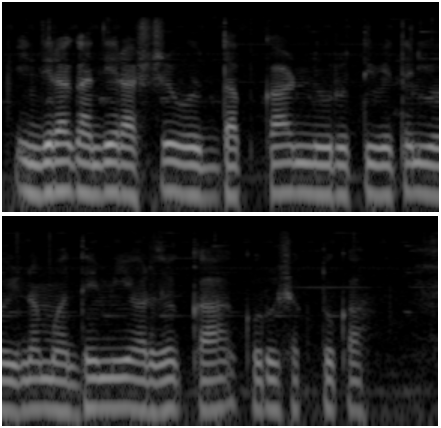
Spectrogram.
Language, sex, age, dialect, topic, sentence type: Marathi, male, 46-50, Standard Marathi, banking, question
